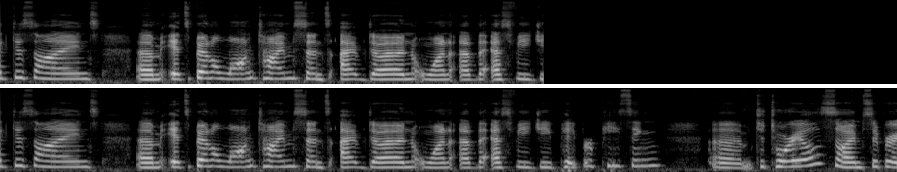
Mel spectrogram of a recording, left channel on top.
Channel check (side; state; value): left; drops out; at 5.5 s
